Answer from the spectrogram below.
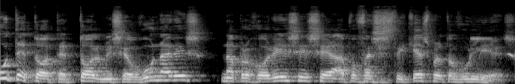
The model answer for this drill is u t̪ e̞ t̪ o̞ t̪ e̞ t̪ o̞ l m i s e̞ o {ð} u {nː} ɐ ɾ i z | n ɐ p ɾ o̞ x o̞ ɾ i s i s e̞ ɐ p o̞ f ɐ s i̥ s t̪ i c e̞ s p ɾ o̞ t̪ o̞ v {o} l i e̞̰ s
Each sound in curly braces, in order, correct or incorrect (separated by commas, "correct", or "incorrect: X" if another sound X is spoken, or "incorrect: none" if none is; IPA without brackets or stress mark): incorrect: ɣ, incorrect: n, incorrect: u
